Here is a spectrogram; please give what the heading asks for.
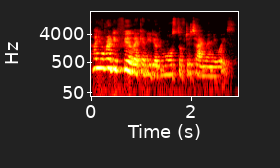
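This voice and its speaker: A woman playing a flustered, self-deprecating young woman in a film monologue, rushed and awkward. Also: medium pitch, expressive, darkish tone, natural voice. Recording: echoey room, far from the mic.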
